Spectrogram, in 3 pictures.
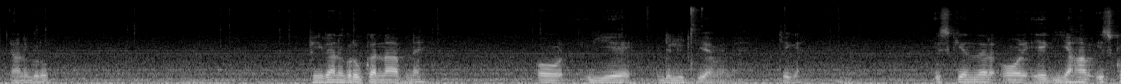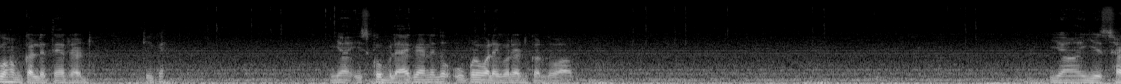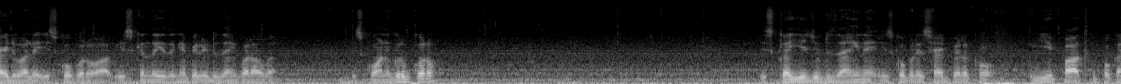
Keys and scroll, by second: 6.9 Delete, 8.0 v, 13.8 v, 14.6 super+z, 18.6 v, 18.7 v, 20.7 super+z, 25.6 super+z, 27.5 z, 27.7 z, 29.1 v, 29.3 v, 31.8 super+z, 32.2 super+3, 33.5 super+z.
